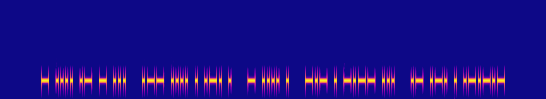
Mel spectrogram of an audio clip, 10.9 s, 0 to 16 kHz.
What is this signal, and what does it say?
Morse code, heard as a keyed tone, about 25 wpm, 700 Hz. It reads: THATS WHERE THE KEYS ARE.
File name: practice / 25wpm / Sentences with 2-Word Phrases - 25wpm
